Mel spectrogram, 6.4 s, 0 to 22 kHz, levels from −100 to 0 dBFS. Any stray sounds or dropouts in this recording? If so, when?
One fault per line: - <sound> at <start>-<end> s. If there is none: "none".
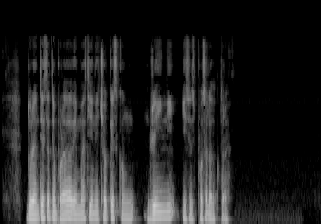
none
